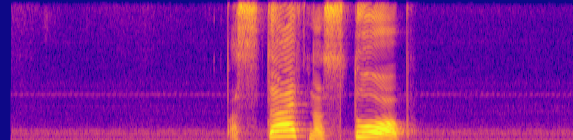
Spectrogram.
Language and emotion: Russian, angry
